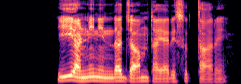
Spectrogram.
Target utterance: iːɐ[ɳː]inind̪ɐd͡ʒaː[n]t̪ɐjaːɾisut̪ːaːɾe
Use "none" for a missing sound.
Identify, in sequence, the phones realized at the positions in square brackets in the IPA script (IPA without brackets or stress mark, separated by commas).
ɳː, m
